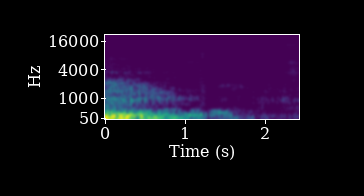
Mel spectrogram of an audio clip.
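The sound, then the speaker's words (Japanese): A loud, low engine roar from a motorcycle passing by outside dominates the start, then fades away over a couple of seconds, with no talking. “ちょいちょいバイク今日うるさいのよ。”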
